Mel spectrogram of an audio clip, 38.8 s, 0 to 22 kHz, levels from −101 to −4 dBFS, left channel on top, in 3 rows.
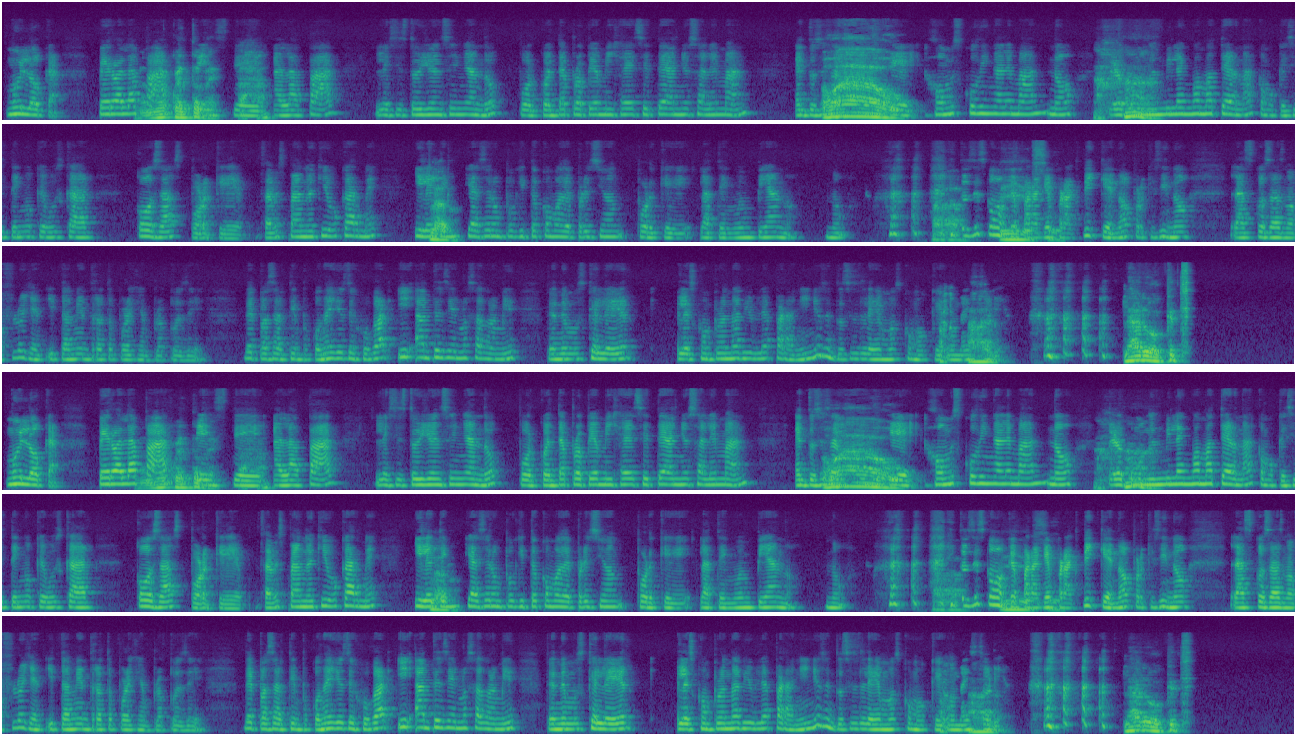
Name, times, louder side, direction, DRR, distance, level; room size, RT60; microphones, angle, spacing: voice 1, 0.0-3.4 3.7-7.5 7.9-13.9 14.3-16.7 17.1-20.9 21.2-27.9 28.3-32.2 32.6-37.0, right 4 dB, 35° right, 0.3 m, -33 dB
voice 2, 1.4-2.7 8.2-9.0 10.9-11.5 17.2-17.4 22.2-22.5 22.9-23.5 35.2-35.8 37.1-37.7, left 2 dB, 50° left, 0.6 m, -30 dB
2.6 x 2.1 x 3.0 m
head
